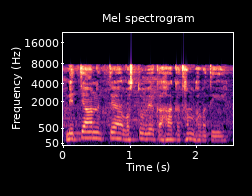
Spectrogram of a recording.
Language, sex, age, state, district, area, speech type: Sanskrit, male, 30-45, Karnataka, Davanagere, urban, spontaneous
